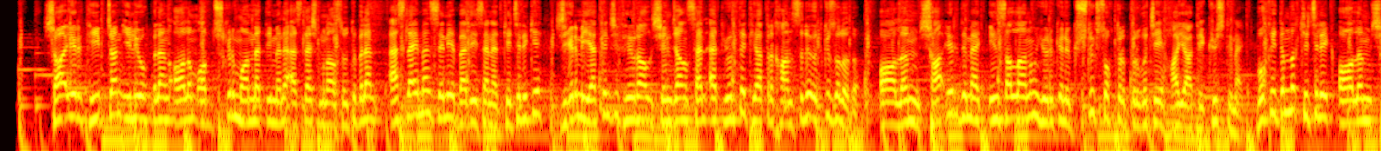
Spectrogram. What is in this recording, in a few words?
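Uyghur boy ad; weiyu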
